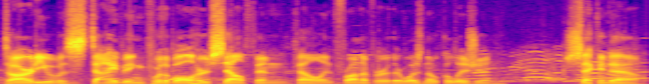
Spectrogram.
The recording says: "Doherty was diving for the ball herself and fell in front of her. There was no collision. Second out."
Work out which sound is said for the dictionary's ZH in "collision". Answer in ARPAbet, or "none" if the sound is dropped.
ZH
